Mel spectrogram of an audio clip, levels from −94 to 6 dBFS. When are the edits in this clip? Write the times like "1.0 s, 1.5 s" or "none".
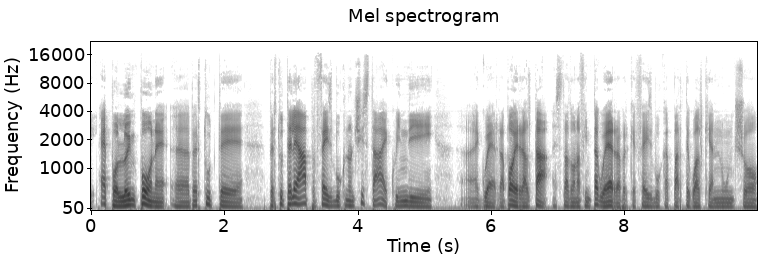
none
